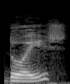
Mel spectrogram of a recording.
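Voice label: "doish" Portuguese female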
